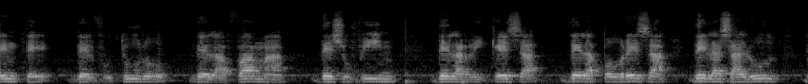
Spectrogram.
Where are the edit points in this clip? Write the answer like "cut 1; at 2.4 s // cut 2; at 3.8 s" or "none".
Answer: none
